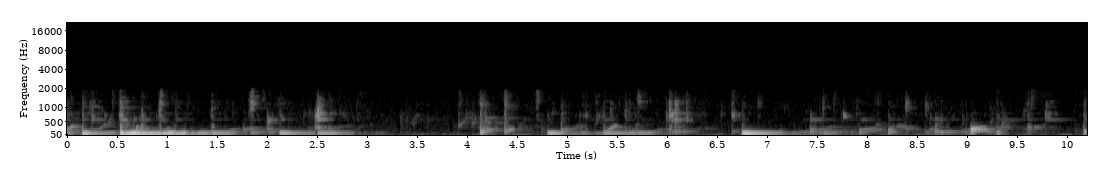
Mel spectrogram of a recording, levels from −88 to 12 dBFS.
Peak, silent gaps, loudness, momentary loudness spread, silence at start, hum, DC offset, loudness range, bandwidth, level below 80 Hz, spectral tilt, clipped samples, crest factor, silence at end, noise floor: -8 dBFS; none; -27 LUFS; 25 LU; 0 s; none; under 0.1%; 13 LU; 1.7 kHz; -34 dBFS; -15 dB/octave; under 0.1%; 20 dB; 0 s; -62 dBFS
